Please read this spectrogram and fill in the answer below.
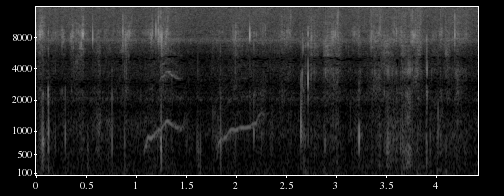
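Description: Faint, wet clicking of a Snow Lynx Bengal mother cat licking her newborn kittens, with two short, high squeaks from a newborn kitten about one and two seconds in.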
